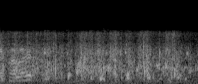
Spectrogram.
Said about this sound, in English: They splashed through a ford, then on again.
